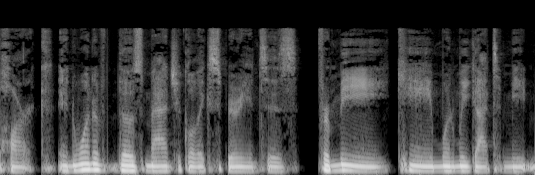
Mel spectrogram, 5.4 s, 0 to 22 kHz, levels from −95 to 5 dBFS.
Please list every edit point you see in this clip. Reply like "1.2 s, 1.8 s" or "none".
3.1 s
